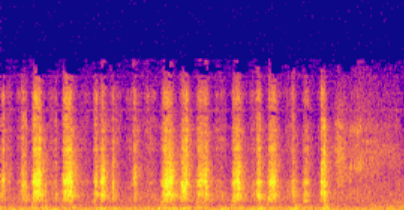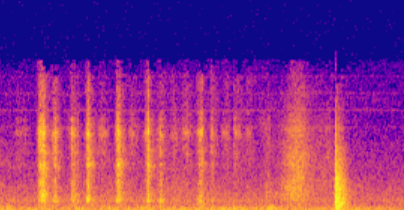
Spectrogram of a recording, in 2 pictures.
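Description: A wooden stylus scratches and rubs away the black wax coating on a thin coated paper sheet of a small spiral-bound scratch-art pad, working in strokes. A quick run of short, bright, raspy scraping strokes gives way to a quieter stretch and sparser strokes, ending on one sharper scrape.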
